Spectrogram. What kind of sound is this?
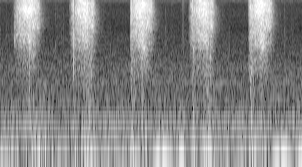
Steps on sand
domain, foley, public, studio-recording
